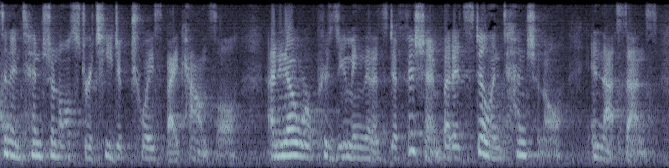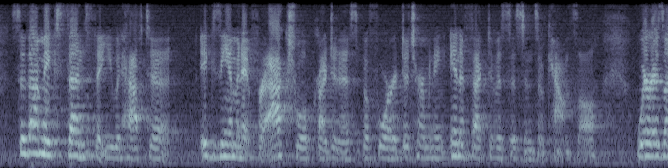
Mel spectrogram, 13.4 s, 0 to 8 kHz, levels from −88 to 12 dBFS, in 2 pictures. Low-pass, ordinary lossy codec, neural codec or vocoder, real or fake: 7.2 kHz; Opus, 64 kbps; vocoder, 24 kHz, 100 mel bands, Vocos; fake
